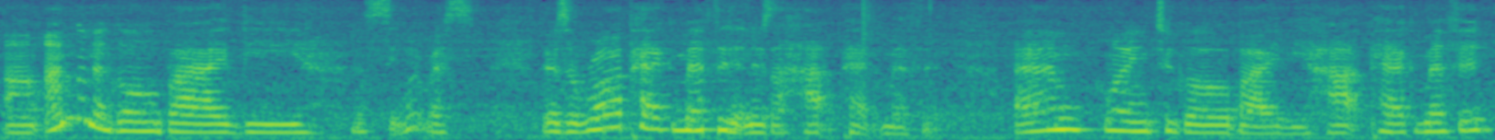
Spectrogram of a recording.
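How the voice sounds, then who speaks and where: Noticeable background noise sits under the recording. A woman speaks at a fairly quick pace with lively intonation. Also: medium pitch for a woman. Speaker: home canning video creator. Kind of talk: tutorial. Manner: casual, with many fillers; lowered voice, quieter.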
